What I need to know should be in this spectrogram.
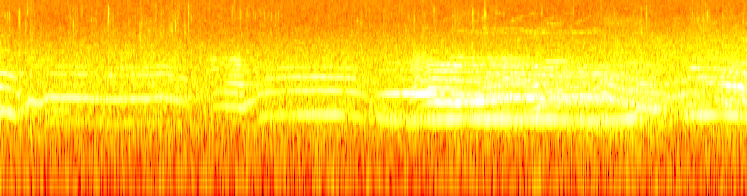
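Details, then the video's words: Group of wolves in a howling chorus: drawn-out, overlapping tones, some gliding up or down, others held steady, swelling louder in the second half as more voices join. "Wolf Song"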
